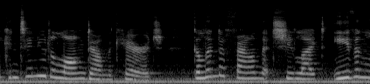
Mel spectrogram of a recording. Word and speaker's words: Galinda: Please, it is Galinda, the proper old Gilliganese pronunciation, if you don't mind.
